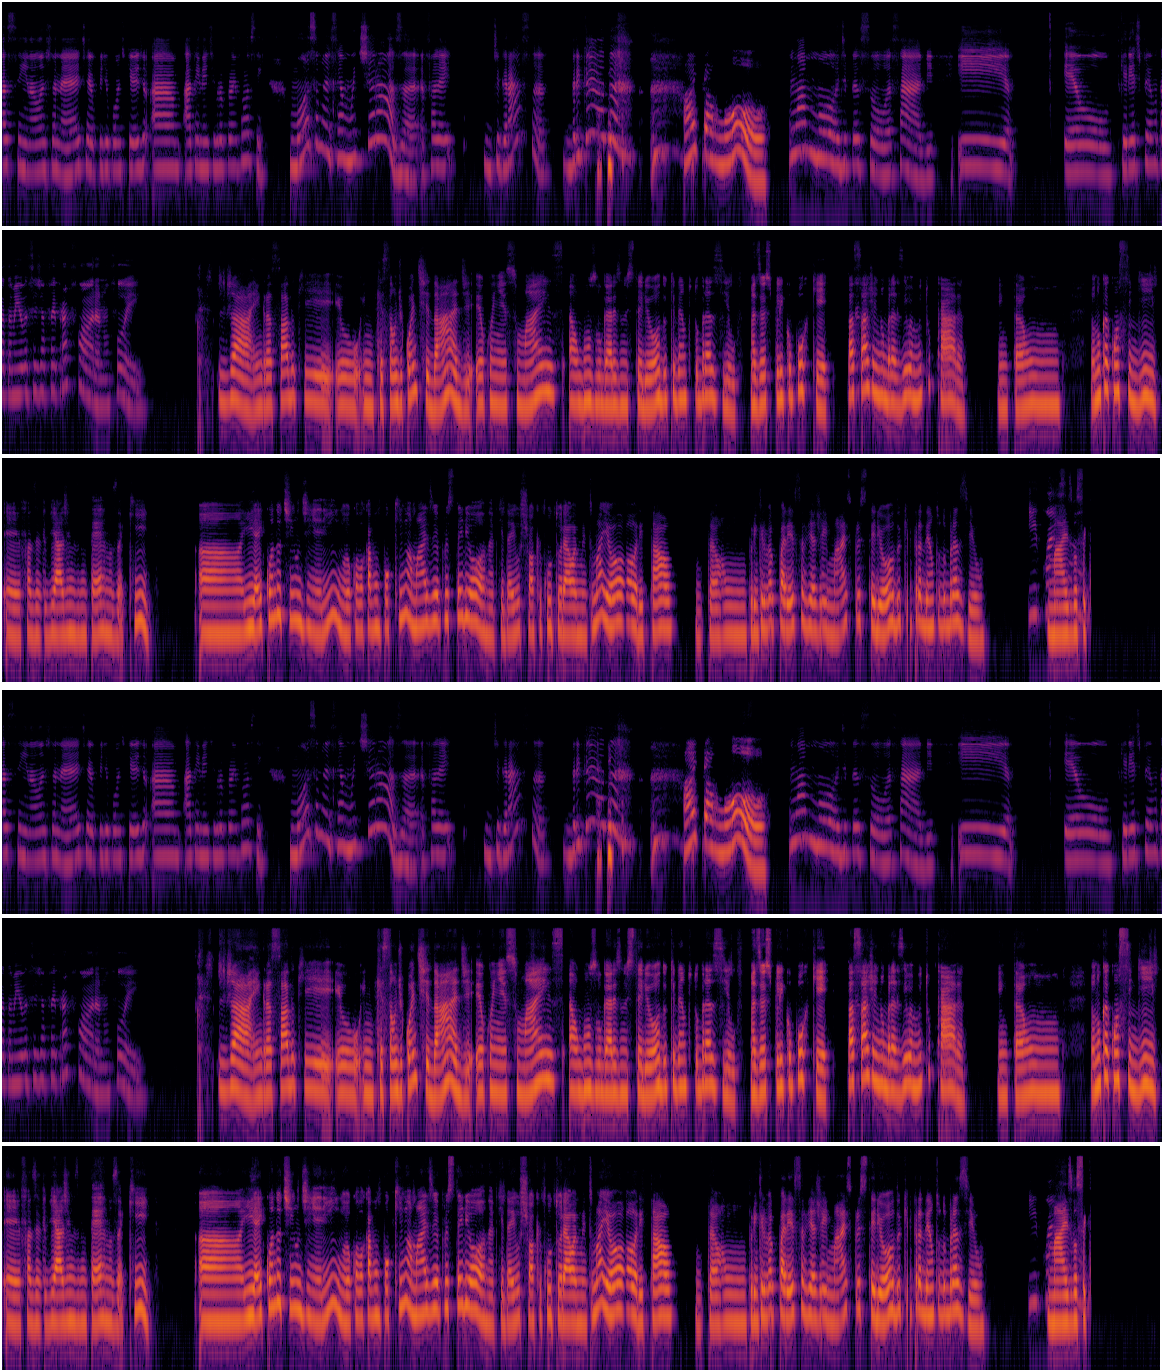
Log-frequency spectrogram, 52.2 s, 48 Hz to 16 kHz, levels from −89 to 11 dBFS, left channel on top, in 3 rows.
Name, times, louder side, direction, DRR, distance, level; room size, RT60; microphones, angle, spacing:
voice 1, 0.0-6.8 7.2-10.7 11.8-14.0 14.3-15.2 15.9-19.6 30.2-30.3 50.2-51.1, left 2 dB, 25° left, 5.4 m, -45 dB
voice 2, 10.2-11.5 20.3-29.8 30.1-31.8 32.3-33.3 33.7-37.0 37.7-44.9 45.2-49.5 50.5-51.1, right 2 dB, 60° right, 1.6 m, -27 dB
head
